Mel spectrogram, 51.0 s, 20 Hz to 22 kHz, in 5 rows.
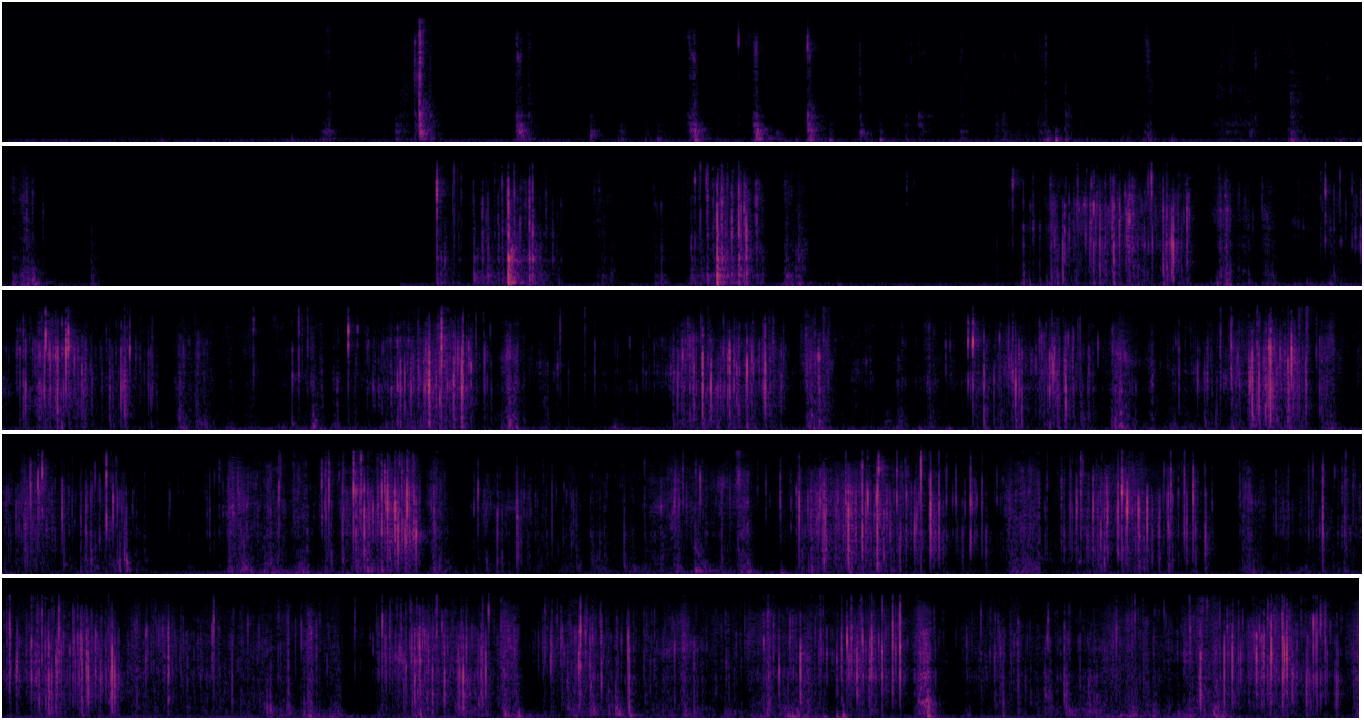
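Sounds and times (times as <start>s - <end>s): slime crackling and crunching: 13.4s - 16.2s, 17.7s - 50.9s.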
